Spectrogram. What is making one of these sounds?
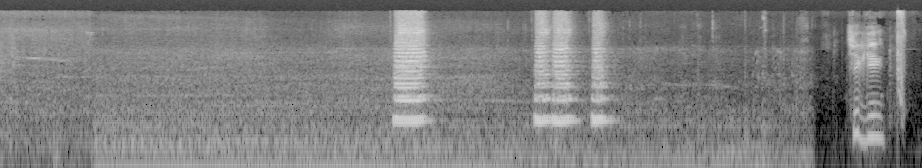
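A truck engine rumbles steadily from inside the cab.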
